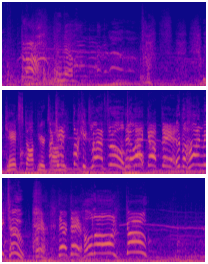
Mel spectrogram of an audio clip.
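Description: A man shouts in panic close by.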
